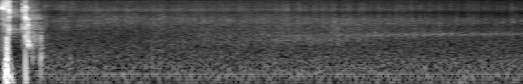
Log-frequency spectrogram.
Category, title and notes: Sound effects > Objects / House appliances
Popping a soda can, with fizzing. Recorded with Dolby On app, from my mobile phone.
